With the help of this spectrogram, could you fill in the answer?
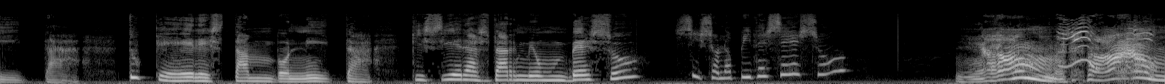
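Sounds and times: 
speech: 0:00.0 - 0:08.6, 0:09.6 - 0:11.6
cat meowing: 0:09.8 - 0:11.6.

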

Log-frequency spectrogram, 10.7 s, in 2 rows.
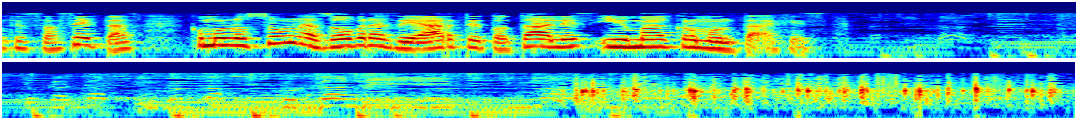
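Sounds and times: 
speech: 0:00.0 - 0:04.3, 0:06.1 - 0:07.5
hooves of two horses clip-clopping indoors: 0:07.9 - 0:10.7.

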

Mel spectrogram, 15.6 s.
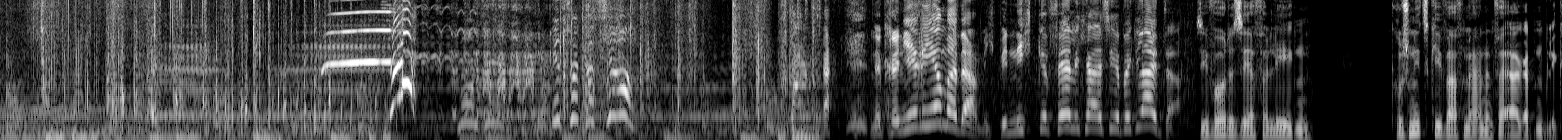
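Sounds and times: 
horse hooves clip-clopping: 0:00.2 - 0:04.2, 0:05.6 - 0:11.8
horse whinnying while whipped and ridden out of bushes: 0:01.2 - 0:05.6
speech: 0:08.6 - 0:13.2, 0:13.9 - 0:15.6.

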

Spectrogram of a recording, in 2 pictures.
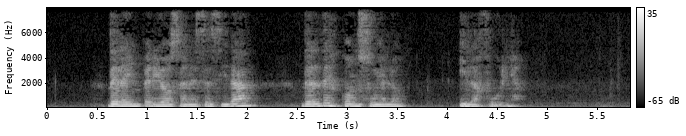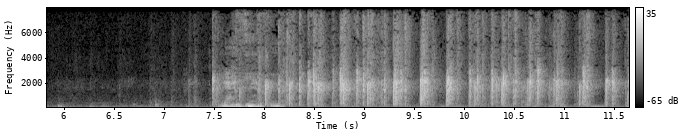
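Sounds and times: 
speech: 0:00.6 - 0:04.8, 0:07.6 - 0:08.4
audience applause after a poetry reading at a museum: 0:07.3 - 0:11.6.

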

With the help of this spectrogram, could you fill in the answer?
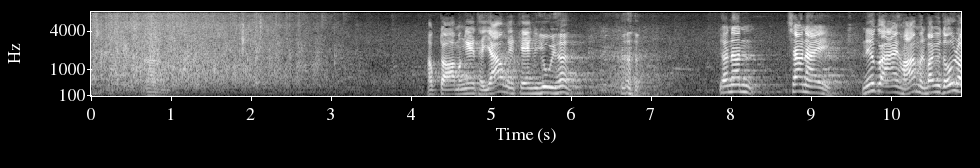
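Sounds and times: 
audience applause at a Buddhist dharma talk: 0:00.0 - 0:03.5
speech: 0:00.7 - 0:01.1, 0:04.2 - 0:07.0, 0:07.8 - 0:10.8
laughter: 0:06.2 - 0:07.3.

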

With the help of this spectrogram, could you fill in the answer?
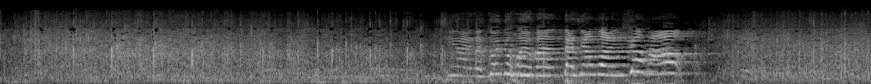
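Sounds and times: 
audience applause at a crosstalk comedy show: 0:00.0 - 0:05.3, 0:07.1 - 0:08.7
speech: 0:04.8 - 0:07.0.

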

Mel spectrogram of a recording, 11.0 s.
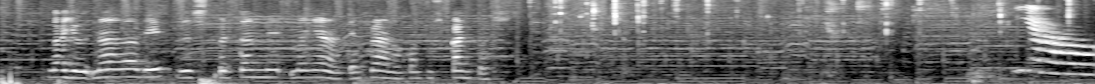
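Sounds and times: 
speech: 0:00.5 - 0:05.2
cat meowing: 0:10.1 - 0:10.9.

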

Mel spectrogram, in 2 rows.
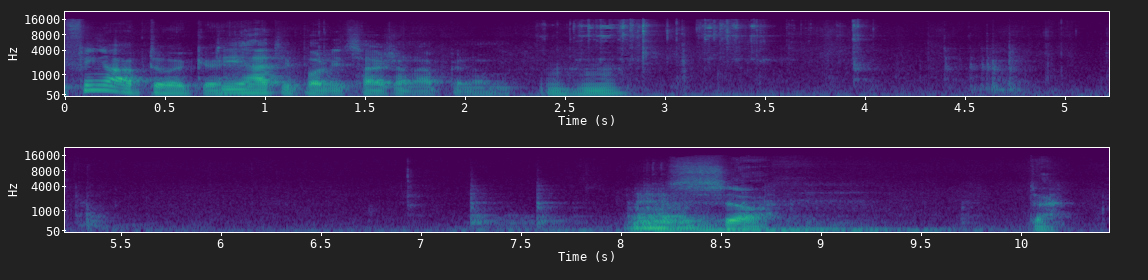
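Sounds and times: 
speech: 0:00.1 - 0:03.0, 0:08.2 - 0:08.9, 0:10.1 - 0:10.3
safe keys jangling: 0:02.4 - 0:04.1.

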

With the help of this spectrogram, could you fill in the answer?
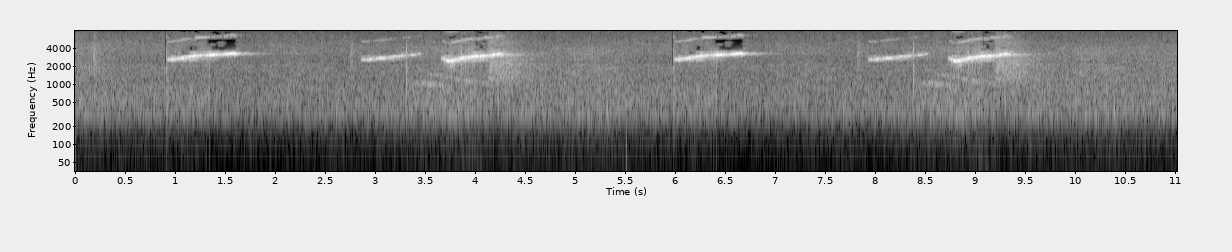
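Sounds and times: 
Oriental magpie-robin singing clear slightly rising whistles: 0:00.9 - 0:01.9, 0:02.9 - 0:04.5, 0:06.0 - 0:07.0, 0:07.9 - 0:09.6.

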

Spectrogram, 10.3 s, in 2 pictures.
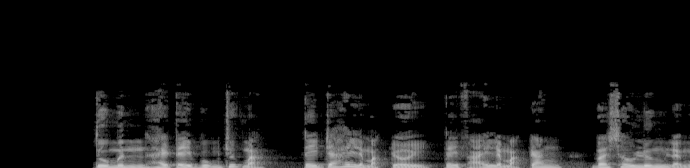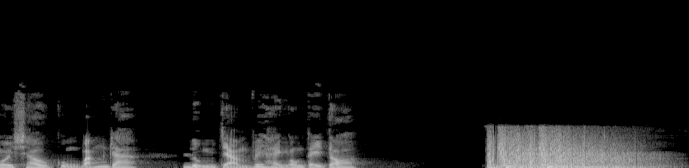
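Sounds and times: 
speech: 0:00.7 - 0:07.9
explosion sound effect: 0:08.8 - 0:10.3.

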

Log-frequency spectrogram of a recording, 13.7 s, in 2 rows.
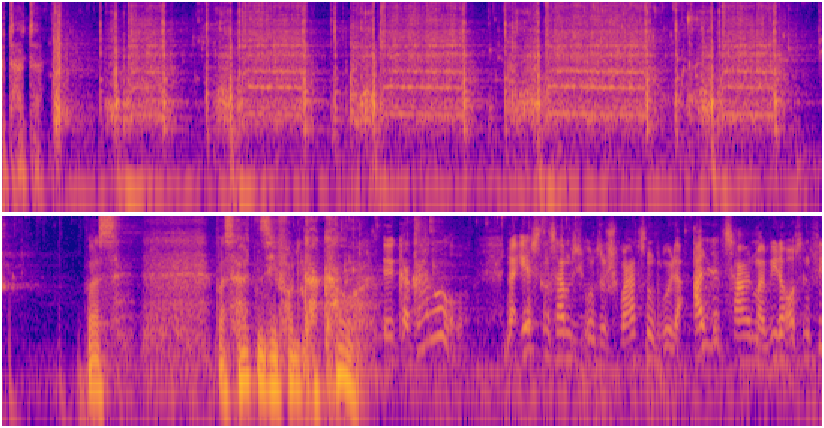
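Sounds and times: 
speech: 0:00.1 - 0:00.5, 0:07.6 - 0:07.9, 0:08.6 - 0:13.6
telephone being dialed: 0:00.4 - 0:06.7.

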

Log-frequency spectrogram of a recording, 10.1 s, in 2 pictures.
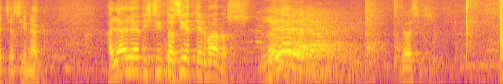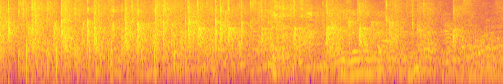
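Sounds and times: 
speech: 0:00.0 - 0:04.5, 0:08.4 - 0:09.3
crowd applause in Achocalla at mayor's handover to District 7: 0:03.6 - 0:10.0.

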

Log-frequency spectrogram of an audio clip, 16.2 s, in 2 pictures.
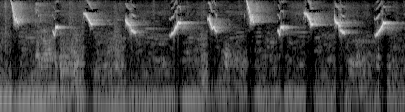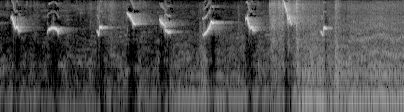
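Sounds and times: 
Red-cowled cardinal song: 0:00.1 - 0:14.8.

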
